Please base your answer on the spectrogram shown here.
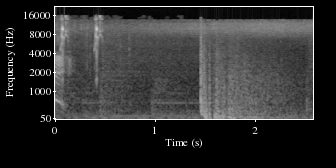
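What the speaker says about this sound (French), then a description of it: "Bombe" A bomb blast in a 1-vs-5 tactical shooter match on a water tower map booms suddenly and loudly about midway, its rumble trailing off, after a few light pops and under steady game ambience.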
